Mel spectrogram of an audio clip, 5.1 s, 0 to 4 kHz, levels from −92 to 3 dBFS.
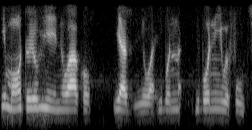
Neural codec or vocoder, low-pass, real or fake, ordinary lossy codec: none; 3.6 kHz; real; none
